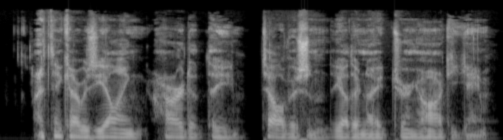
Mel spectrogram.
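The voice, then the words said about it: Hoarse voice. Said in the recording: “my uh, voice sounds a little hoarse”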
